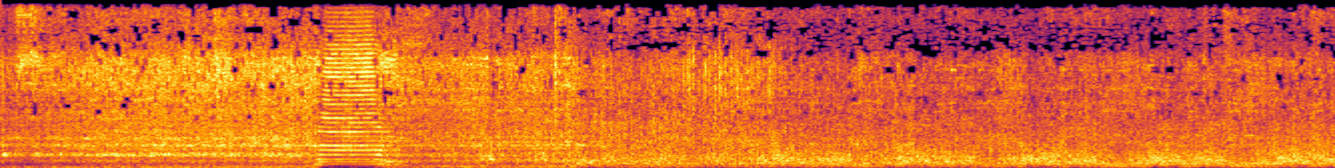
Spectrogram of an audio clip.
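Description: Passenger train passing close behind a diesel locomotive. The locomotive's engine rumbles past and gives a short horn blast about two and a half seconds in, then the coaches roll by with a steady rush and wheels rattling on the rails.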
